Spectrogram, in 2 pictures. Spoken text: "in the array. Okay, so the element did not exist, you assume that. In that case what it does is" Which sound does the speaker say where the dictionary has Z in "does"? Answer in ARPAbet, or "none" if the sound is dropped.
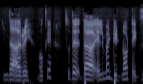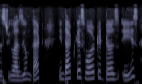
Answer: Z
